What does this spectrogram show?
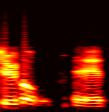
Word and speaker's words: Søegaard: But it's actually Søegaard, but it's really close, your pronunciation.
